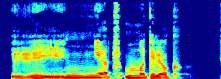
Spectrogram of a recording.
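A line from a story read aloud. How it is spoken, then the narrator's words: Angry caterpillar. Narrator (Russian): сердито ответила гусеница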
